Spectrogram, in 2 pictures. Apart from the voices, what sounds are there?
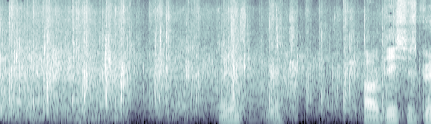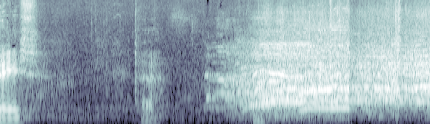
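audience applause and cheering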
